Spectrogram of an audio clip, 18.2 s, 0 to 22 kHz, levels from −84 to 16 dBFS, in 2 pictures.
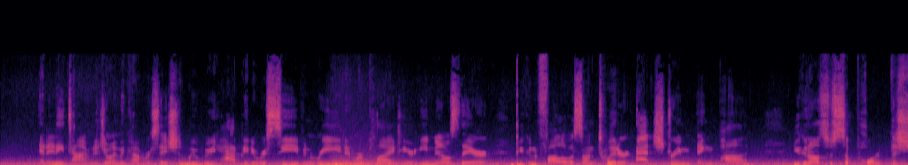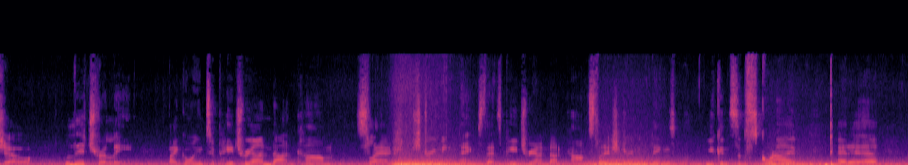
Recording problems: wind noise on the microphone; heavy; 6 dB below the speech

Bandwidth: 14.5 kHz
